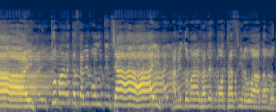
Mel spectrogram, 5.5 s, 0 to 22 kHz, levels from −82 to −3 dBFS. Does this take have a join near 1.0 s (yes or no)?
yes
